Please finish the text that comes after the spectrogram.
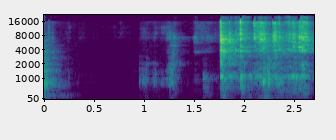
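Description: A stand mixer's metal whisk attachment is handled, with a few light clinks followed by a burst of dense metallic rattling and clattering, close by.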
